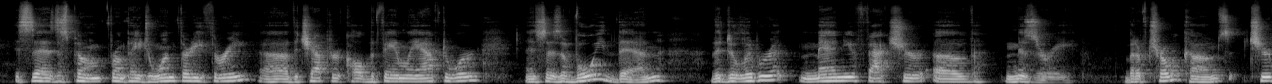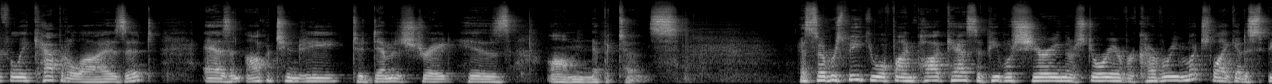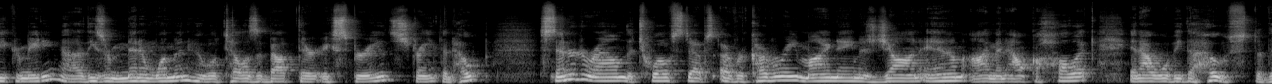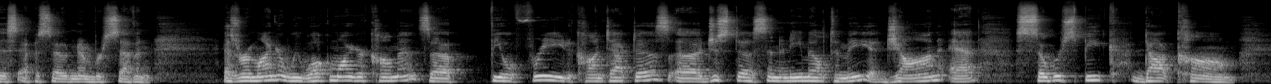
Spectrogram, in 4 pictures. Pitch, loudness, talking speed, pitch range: 150 Hz, -21 LUFS, 145 wpm, 135-170 Hz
